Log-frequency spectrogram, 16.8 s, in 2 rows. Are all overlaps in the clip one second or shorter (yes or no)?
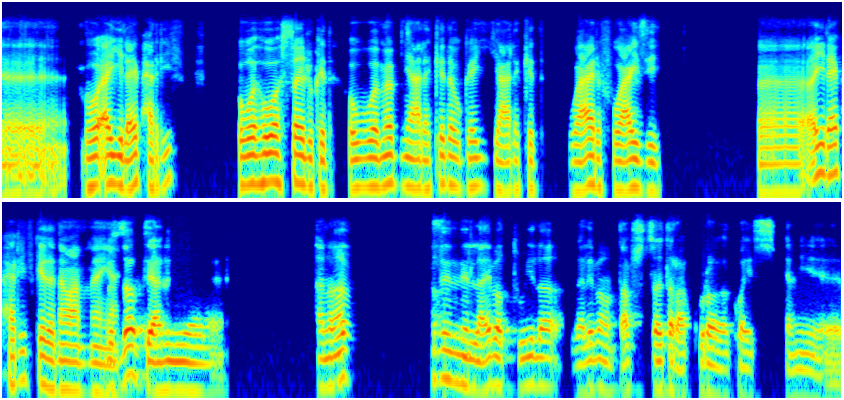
yes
